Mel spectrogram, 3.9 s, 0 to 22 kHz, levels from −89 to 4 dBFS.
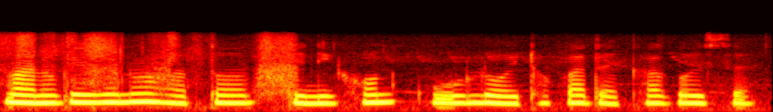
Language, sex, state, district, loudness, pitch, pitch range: Assamese, female, Assam, Sonitpur, -15 LUFS, 240 Hz, 230-255 Hz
